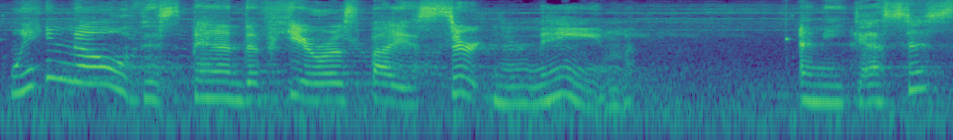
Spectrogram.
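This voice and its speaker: An actress voicing an earnest, excitable child storyteller in a video game, lecturing in an exclaiming, sing-song manner. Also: female voice, high voice, unhurried, background noise. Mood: eager, proud. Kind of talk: scripted video game voice acting.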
